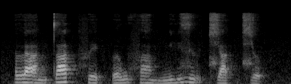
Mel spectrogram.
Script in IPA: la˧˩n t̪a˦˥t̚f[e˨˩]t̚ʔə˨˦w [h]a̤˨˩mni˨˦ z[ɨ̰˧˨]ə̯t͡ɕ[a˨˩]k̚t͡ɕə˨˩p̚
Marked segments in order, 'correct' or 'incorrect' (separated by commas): correct, incorrect, correct, correct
